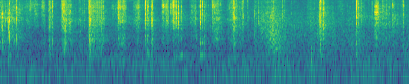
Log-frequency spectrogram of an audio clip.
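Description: Small scissors snipping through folded printed paper to cut out petals: a run of faint, irregular snips.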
